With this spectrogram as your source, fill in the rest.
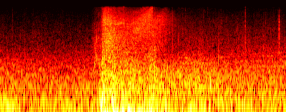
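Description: A heavy thump lands on stone.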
